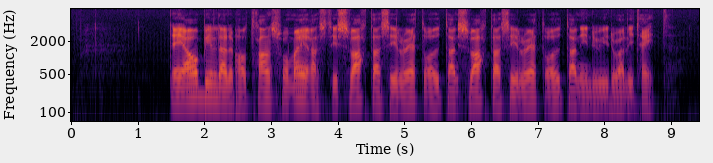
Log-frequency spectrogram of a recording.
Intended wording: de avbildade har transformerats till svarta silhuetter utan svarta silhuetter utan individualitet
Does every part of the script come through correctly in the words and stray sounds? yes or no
yes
